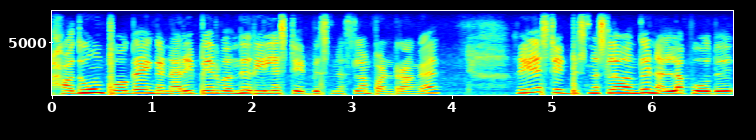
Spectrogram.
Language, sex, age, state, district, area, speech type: Tamil, female, 18-30, Tamil Nadu, Viluppuram, rural, spontaneous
